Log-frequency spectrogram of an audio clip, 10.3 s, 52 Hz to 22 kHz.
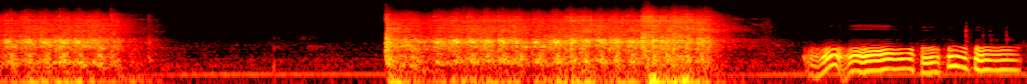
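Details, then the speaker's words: Ute engine with a previously flat battery cranks in two strong, even bursts and catches on the second try once fuel pressure is primed to the expected 58; it starts and runs, spitting out something unidentified; no tailshaft fitted. "it's running it's running okay so it starts okay"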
